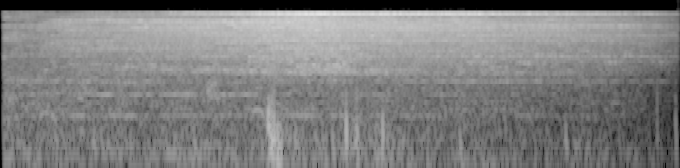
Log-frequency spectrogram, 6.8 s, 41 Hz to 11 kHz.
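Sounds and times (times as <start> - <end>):
train screeching texture: 0.1 - 6.7.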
